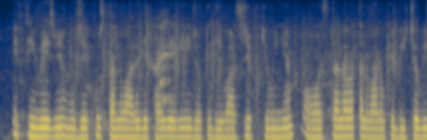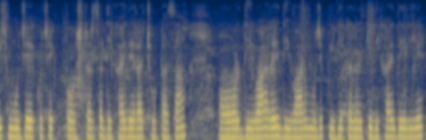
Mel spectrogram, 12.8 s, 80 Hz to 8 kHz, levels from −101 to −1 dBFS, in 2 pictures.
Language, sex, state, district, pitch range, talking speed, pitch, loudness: Hindi, female, Bihar, Jamui, 170-180 Hz, 210 wpm, 170 Hz, -24 LUFS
